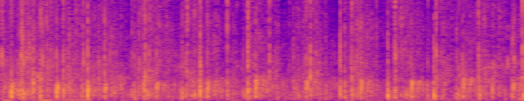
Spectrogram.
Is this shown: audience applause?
yes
